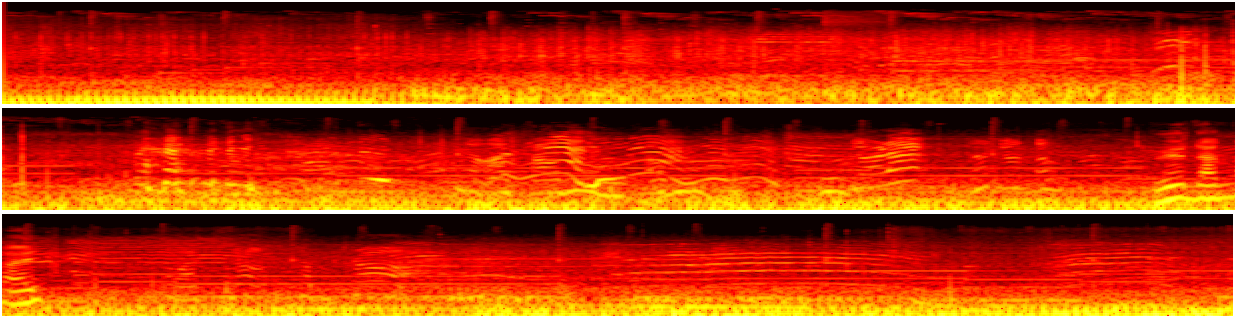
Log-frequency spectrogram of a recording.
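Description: A motorbike engine idles with a low rumble.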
